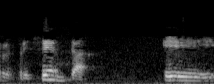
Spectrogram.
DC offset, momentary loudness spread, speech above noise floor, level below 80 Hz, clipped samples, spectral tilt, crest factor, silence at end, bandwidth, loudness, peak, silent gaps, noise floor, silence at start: under 0.1%; 12 LU; 32 dB; -54 dBFS; under 0.1%; -6 dB/octave; 18 dB; 0 s; 8 kHz; -20 LUFS; -4 dBFS; none; -52 dBFS; 0 s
